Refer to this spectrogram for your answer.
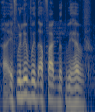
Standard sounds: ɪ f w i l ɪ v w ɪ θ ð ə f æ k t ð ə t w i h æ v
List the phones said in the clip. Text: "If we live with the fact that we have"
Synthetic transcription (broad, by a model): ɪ f w i l ɪ v w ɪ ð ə f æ k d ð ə t w i h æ v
